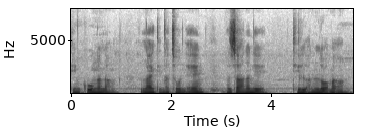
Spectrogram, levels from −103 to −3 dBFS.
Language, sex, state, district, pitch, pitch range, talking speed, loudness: Mizo, male, Mizoram, Aizawl, 120 Hz, 115-125 Hz, 170 wpm, -20 LUFS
